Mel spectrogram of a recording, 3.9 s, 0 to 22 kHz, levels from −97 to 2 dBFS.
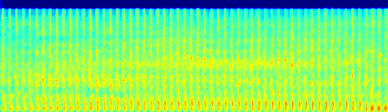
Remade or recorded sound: remade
